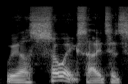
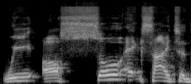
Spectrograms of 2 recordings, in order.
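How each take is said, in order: First: It is said flatly, with no enthusiasm. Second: It is said lively, with clear enthusiasm. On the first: The speaker calls it wrong. "I said that in the most unexcited voice" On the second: The speaker calls it right. "Let me try that again"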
